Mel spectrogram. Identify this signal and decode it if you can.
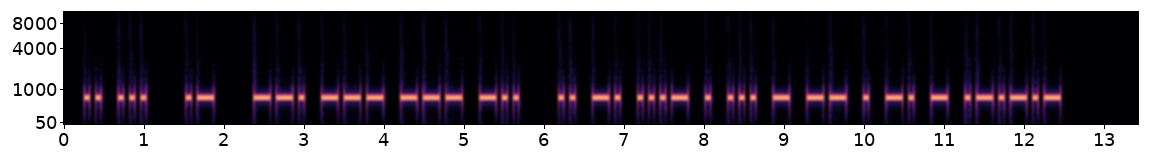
Morse code, heard as a keyed tone, about 17 wpm, 700 Hz. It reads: IS A GOOD INVESTMENT.
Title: Sentences from Top 1000 Words - Review Part 4 - 17wpm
